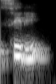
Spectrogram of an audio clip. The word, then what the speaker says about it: city: ciudad la palabra ciudad se escribe City a veces la pronuncia Siri por todo lo que te cuento de la t esto lo vamos a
